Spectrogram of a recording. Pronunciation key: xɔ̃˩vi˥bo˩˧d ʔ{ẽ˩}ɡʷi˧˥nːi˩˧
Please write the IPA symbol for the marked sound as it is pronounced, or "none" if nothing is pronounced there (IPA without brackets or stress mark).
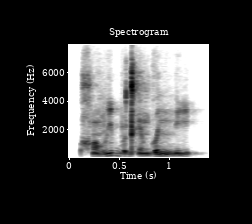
ẽ˩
